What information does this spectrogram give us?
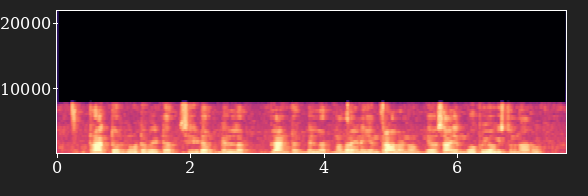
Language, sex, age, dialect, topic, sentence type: Telugu, male, 41-45, Southern, agriculture, statement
